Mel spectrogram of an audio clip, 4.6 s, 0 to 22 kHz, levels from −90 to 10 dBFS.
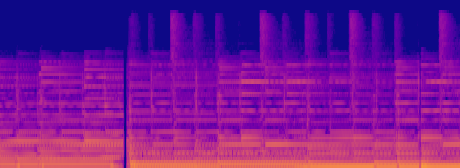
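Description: The audio cuts to silence twice: from 1.23 to 1.32 s and from 4.19 to 4.25 s. The sound picks up further along each time, as if it had kept playing through the hole. This is likely a Bluetooth dropout, where packets miss their delivery window to the headphones and are discarded. The first gap fits two lost packets (about 30 ms of material), and the second fits one (about 15 ms).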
